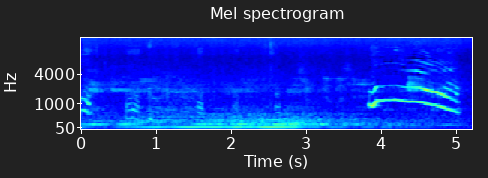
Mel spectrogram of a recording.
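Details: Two-week-old Rottweiler puppies whimper, with one clear, drawn-out whine that rises and then sinks at the end.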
